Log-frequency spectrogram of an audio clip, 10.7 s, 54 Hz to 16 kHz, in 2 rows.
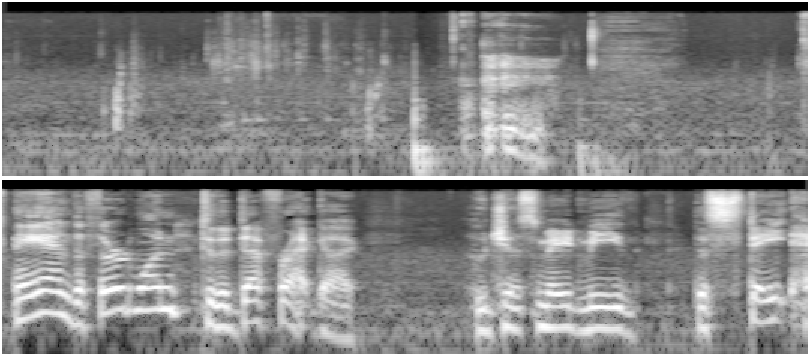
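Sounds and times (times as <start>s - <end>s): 
person gulping water: 0.6s - 4.2s
person sipping water: 0.6s - 4.2s
person exhaling: 3.0s - 4.5s
speech: 3.3s - 3.8s, 5.4s - 7.9s, 8.5s - 10.7s.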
